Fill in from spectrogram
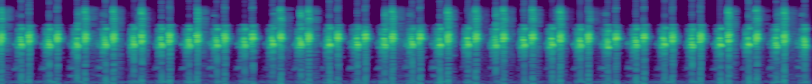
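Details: At night in a nest box, a male barn owl makes a chirping sound that calls to a partner: a fast, even series of rasping chirps, roughly two to three per second, with no other sounds.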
